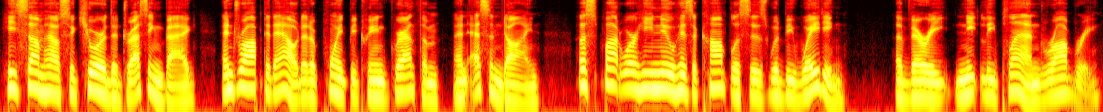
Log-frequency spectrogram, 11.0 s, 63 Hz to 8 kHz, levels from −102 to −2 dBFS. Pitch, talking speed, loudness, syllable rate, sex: 135 Hz, 165 wpm, -18 LUFS, 5.4 syllables/s, male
